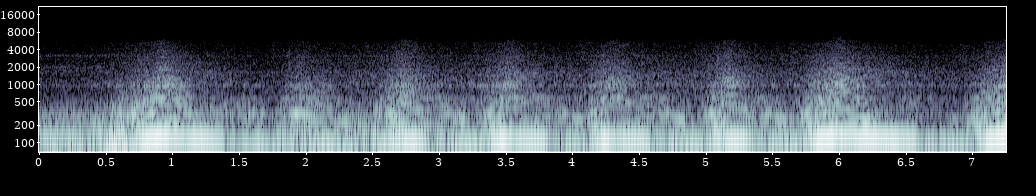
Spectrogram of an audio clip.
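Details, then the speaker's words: Vauxhall Insignia after a faulty coolant temperature sensor was repaired, engine cold with the gauge at 50 degrees: repeated blips rising and falling cleanly with no hesitation or bogging, sounding much healthier than before. "that sounds a lot better as well a lot more healthier no bogging on the button"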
